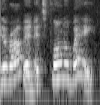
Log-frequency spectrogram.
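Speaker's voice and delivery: put-on a child calling after a lost bird; Lucy cries that the robin has flown; excited cry. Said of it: "cried Lucy".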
